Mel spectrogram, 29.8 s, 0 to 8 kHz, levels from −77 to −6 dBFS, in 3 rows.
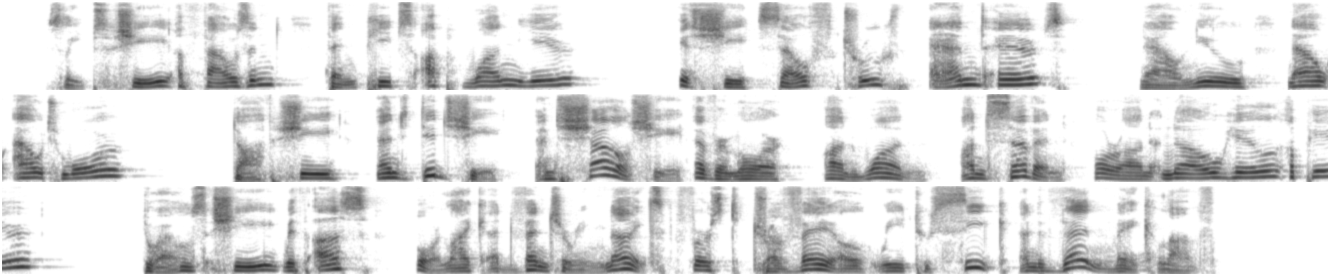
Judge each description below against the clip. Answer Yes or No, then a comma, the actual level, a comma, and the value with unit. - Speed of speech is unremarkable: No, slow, 110 wpm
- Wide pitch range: Yes, wide, 6.9 semitones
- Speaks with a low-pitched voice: No, medium, 145 Hz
